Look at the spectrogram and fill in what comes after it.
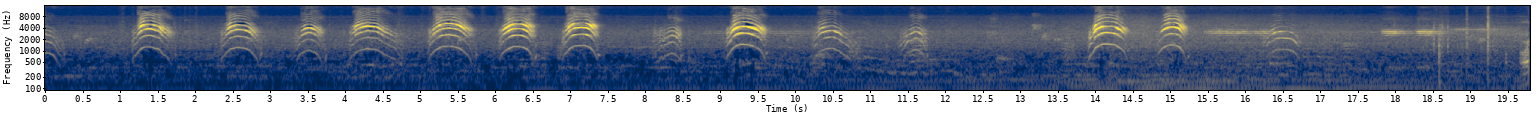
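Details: House kittens from a litter of three, fighting among themselves and calling: a regular series of clear, arching meows about one per second, around a dozen, pausing midway before a few more, over a soft low hum.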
